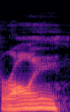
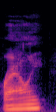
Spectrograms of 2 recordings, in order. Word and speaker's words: Raleigh: by raleigh darnell and i believe it's still pronounced raleigh even as a name not rally and susan v fisk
